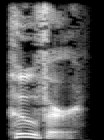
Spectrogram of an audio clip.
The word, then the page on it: hoover: American English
